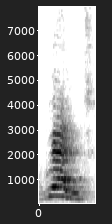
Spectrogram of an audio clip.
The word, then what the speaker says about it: weren't: ওয়্যার নট, ওয়্যার নট ওয়েন্ট, এখানেও দেখো আর এর সাউন্ড নেই, ওয়েন্ট, ওয়েন্ট উচ্চারণ করা হচ্ছে, অর্থাৎ ওয়্যার এভাবে সাউন্ড দেওয়া হচ্ছে, আর এর সাউন্ড থাকছে না।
